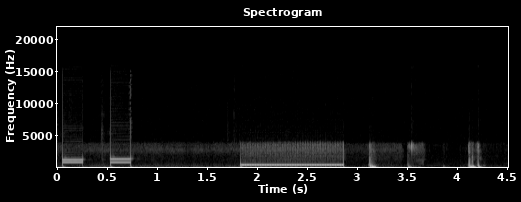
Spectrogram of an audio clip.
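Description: A telephone number is dialed: two short dual-tone keypress beeps, then a long steady tone lasting about a second, then a few brief sharp bursts. The sounds are loud and clear, with no talking.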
